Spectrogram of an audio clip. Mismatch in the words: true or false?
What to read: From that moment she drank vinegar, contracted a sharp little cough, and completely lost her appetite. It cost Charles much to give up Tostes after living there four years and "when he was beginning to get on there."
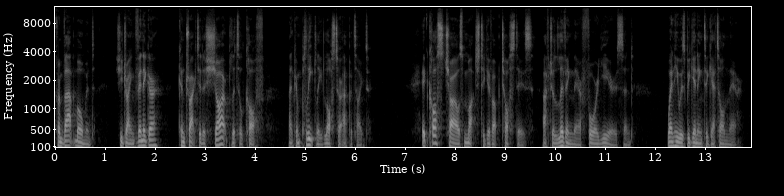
false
